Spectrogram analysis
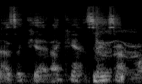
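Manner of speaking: breaks into a high laugh mid-line. Real, not acted. Guest laughing at stumbling over a word, laughing. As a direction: laugh it out, embarrassed.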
